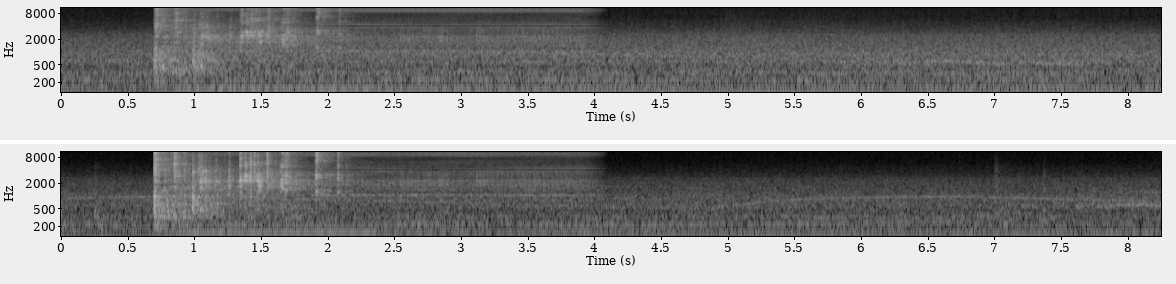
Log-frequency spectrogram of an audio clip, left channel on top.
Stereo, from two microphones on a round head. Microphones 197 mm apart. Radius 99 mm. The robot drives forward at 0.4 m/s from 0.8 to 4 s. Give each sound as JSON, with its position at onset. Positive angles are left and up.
{"t": 0.7, "sound": "crushing", "side_deg": -75, "distance_m": 2.0}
